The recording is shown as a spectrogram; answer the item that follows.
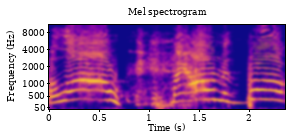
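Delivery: shrill, very high, loud, drawn-out scream. Retelling how Barry kept calling out to busy staff: imitating someone screaming. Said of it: "He's screaming, "Hello?"".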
